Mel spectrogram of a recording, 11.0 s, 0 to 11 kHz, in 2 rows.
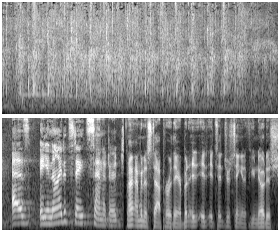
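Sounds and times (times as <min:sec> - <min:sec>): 
crowd applauding: 0:00.0 - 0:05.6
woman cheering loudly: 0:00.3 - 0:02.0
speech: 0:05.7 - 0:11.0.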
